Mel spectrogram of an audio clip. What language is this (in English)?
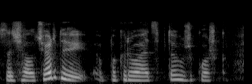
Russian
